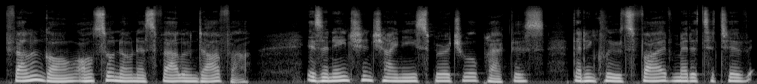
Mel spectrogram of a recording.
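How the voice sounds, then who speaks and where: A news narrator reads the script in a calm, steady way. The voice is mellow and mid-pitched, recorded close and dry. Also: no echo.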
